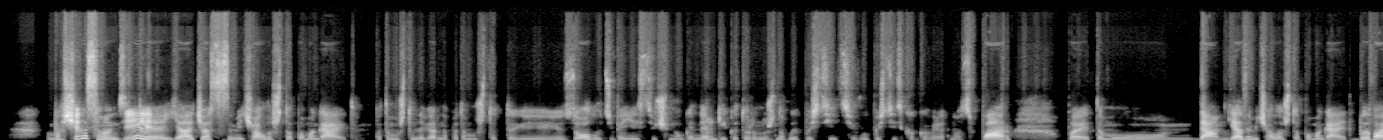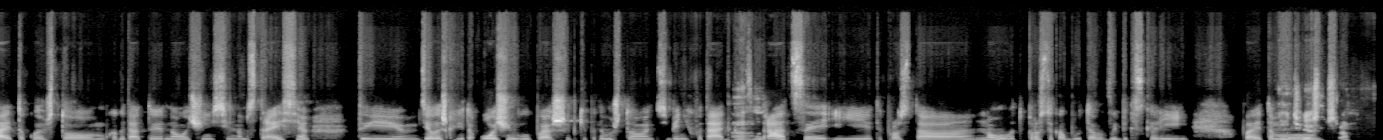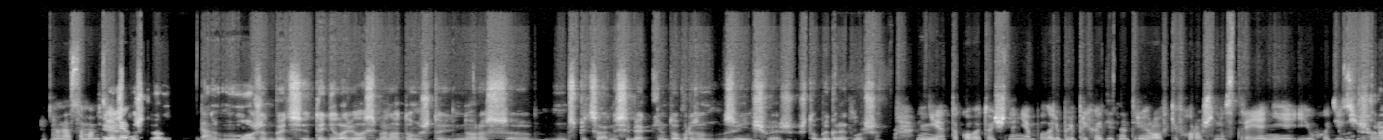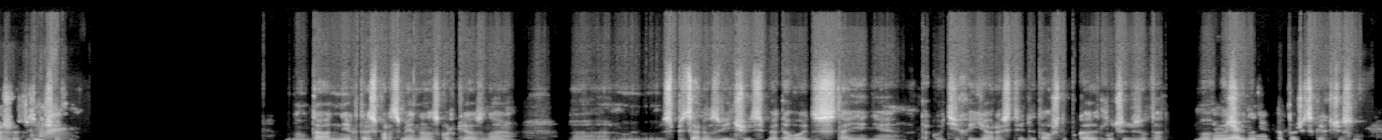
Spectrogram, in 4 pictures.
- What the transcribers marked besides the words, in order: tapping; other background noise; chuckle
- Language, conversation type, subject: Russian, podcast, Как вы справляетесь со стрессом в повседневной жизни?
